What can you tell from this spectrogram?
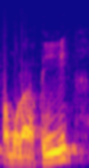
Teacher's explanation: Huruf ha mati famulaqi, sebelumnya adalah huruf ya, maka dibaca panjang. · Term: Mat arid lis sukun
